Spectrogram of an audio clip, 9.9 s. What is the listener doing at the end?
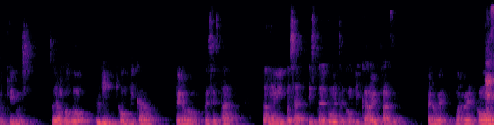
taking over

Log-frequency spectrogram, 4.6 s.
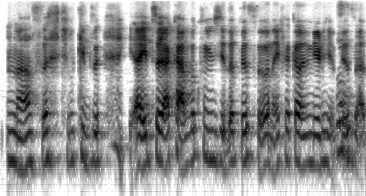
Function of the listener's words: taking over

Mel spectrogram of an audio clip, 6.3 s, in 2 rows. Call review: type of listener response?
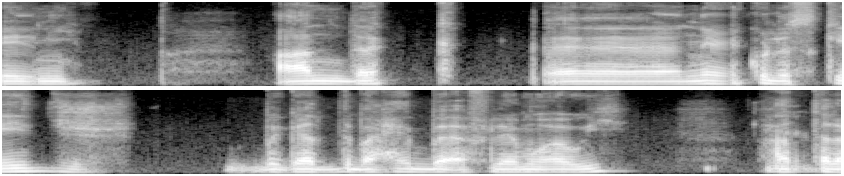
listening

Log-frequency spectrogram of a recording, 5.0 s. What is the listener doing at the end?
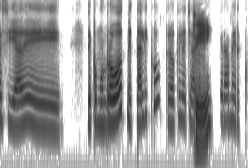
listening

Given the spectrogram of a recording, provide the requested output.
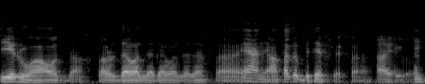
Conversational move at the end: listening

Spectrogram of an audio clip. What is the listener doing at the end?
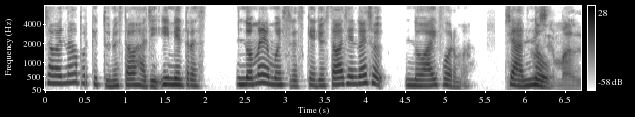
taking over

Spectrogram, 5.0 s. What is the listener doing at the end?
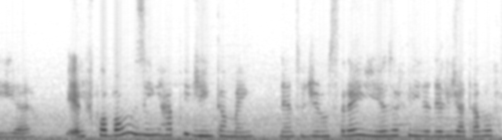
listening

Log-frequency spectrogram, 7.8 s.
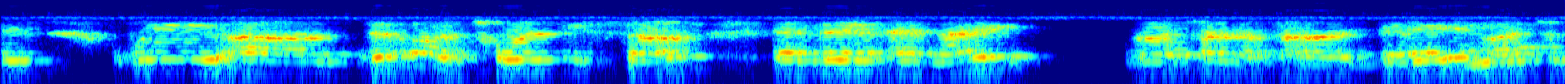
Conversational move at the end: listening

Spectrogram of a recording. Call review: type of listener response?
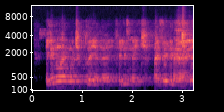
listening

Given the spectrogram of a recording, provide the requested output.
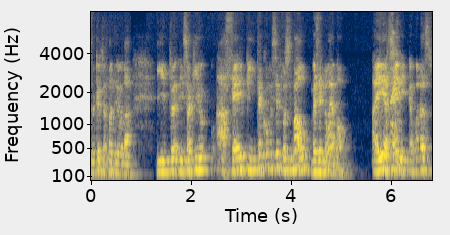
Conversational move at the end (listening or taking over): listening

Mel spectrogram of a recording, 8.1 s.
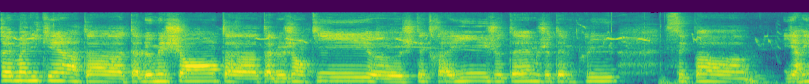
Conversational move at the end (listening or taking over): listening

